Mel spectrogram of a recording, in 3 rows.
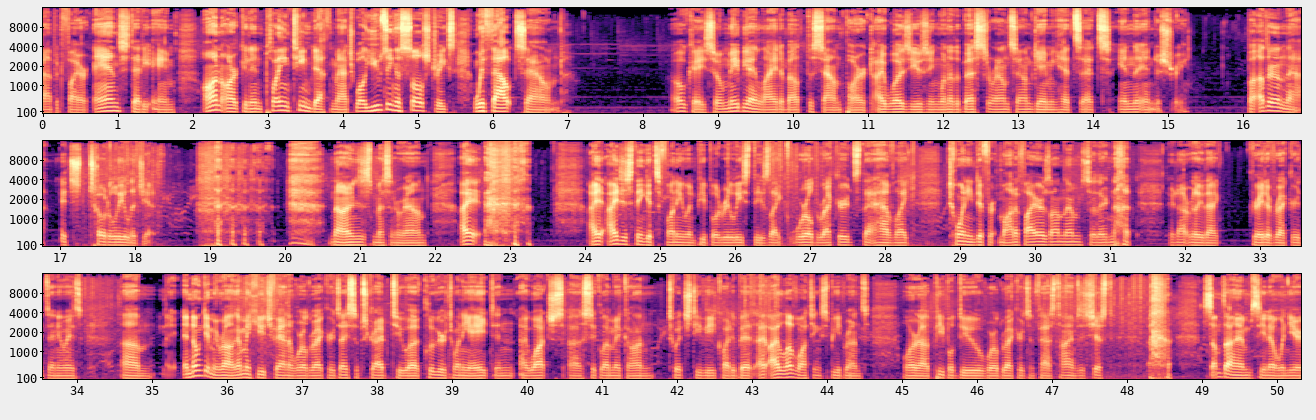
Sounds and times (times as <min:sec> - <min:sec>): Speech: 0:00.0 - 0:07.1, 0:08.4 - 0:15.3, 0:16.1 - 0:19.4, 0:20.5 - 0:22.8, 0:24.0 - 0:50.3.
